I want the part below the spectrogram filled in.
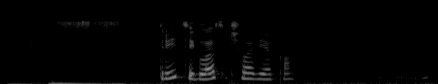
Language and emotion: Russian, neutral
